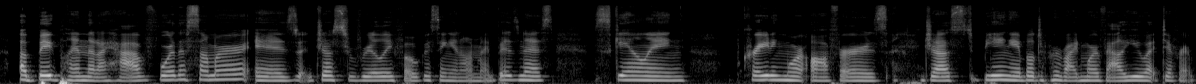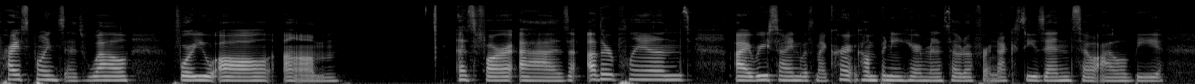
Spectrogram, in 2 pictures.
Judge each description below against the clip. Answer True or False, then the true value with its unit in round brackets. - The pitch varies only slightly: True (2.2 semitones)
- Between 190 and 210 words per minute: False (150 wpm)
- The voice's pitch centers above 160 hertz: True (185 Hz)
